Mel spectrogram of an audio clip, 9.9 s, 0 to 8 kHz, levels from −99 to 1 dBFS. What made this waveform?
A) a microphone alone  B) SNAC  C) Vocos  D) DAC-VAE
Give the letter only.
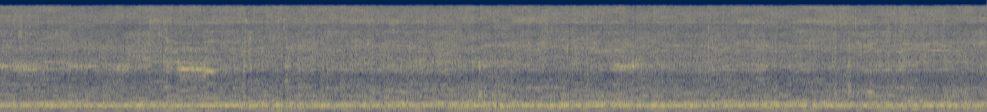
B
